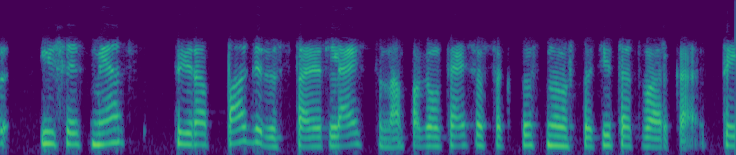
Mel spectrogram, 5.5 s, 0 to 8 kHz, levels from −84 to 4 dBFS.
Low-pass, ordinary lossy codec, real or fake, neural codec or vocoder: 7.2 kHz; MP3, 64 kbps; real; none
